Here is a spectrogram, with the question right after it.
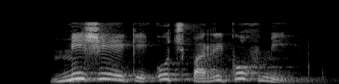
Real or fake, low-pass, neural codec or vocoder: real; 7.2 kHz; none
